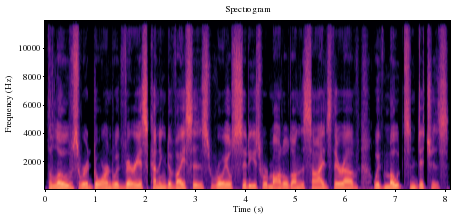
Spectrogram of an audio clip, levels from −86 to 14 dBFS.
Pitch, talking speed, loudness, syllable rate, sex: 145 Hz, 150 wpm, -16 LUFS, 4.6 syllables/s, male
